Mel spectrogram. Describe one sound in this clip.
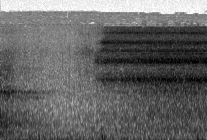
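A man draws on a pipe with a soft hiss.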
